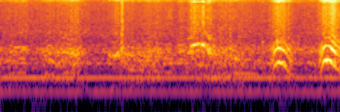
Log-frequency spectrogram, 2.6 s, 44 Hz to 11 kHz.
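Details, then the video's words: Eighteen-day-old Belgian Malinois pups make thin arching whines, rising then falling, several in quick succession with the last two loudest, against a constant low hum. "Belgian Malinois Pups at 18 days old"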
